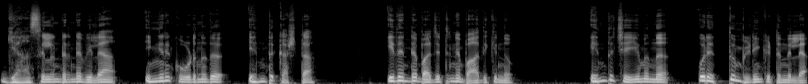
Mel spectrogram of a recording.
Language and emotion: Malayalam, sad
